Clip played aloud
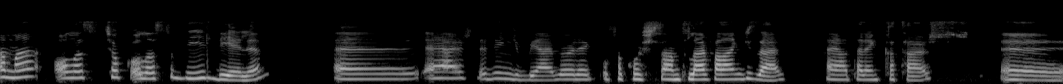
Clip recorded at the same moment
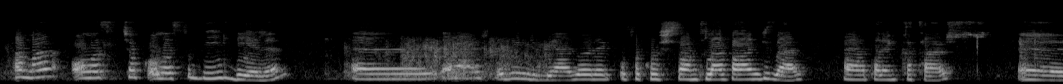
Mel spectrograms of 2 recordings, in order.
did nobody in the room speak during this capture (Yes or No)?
Yes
